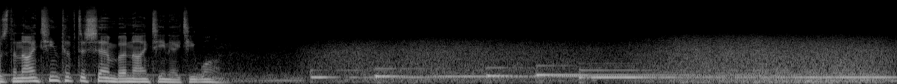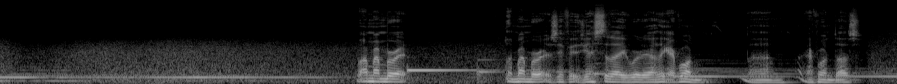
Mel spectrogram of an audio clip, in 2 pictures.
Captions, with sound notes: It was the 19th of December, 1981. (gentle music) (water sloshes) - I remember it as if it was yesterday. Really, I think everyone does.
